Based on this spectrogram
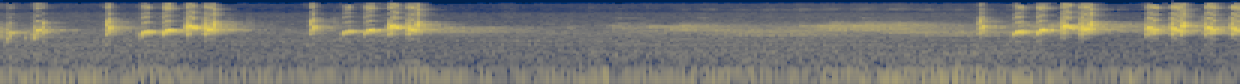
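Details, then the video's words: Rough-voiced tame white-eared bulbul from Iraq sings for training young bulbuls: two loud phrases of bright upward-slurred notes, a soft murmuring warble between them, then a third bright phrase. "تغريد بلبل عراقي ابيض الخدين اليف صوت خشن حنجره ذهبيه لفتح البلبل الوحشي لتلقين صغار البلابل تحفيز"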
